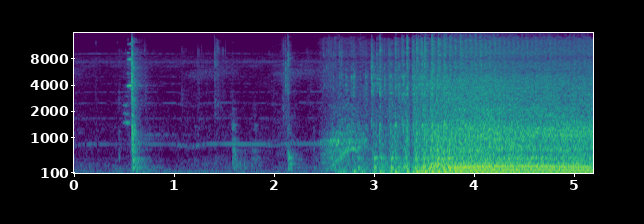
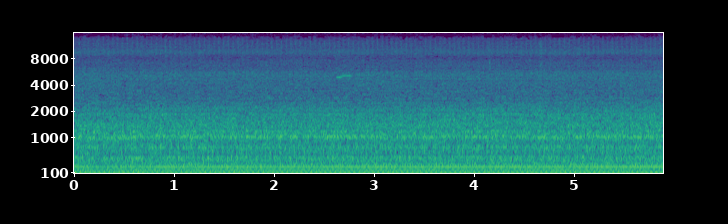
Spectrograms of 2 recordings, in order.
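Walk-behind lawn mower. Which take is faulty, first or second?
first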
